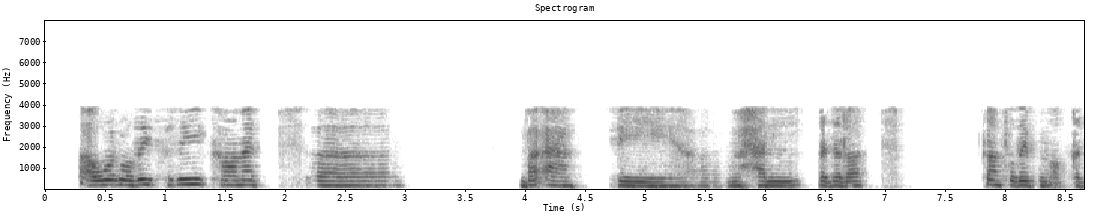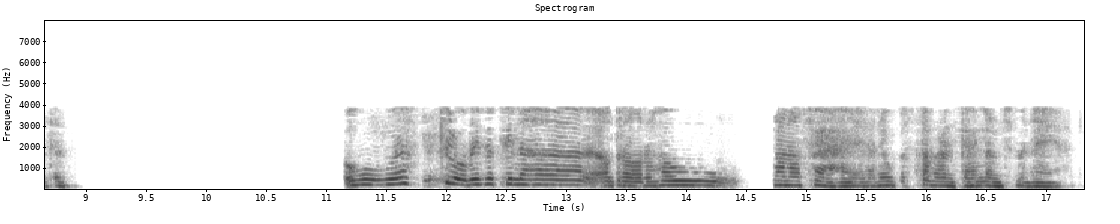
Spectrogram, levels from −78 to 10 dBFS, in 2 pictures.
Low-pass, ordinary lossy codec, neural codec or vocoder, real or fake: 7.2 kHz; AAC, 16 kbps; none; real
